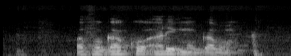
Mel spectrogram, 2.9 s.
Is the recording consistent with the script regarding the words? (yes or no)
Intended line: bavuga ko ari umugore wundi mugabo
no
